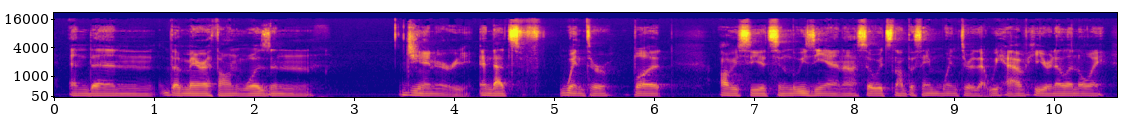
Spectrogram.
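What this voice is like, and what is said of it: Raspy, hoarse voice. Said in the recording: “as you can hear in my voice, my voice is a little bit raspy, and that's because last weekend my allergy starting acting up”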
